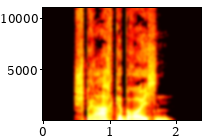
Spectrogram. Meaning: dative plural of Sprachgebrauch
- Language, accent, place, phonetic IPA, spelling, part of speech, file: German, Germany, Berlin, [ˈʃpʁaːxɡəˌbʁɔɪ̯çn̩], Sprachgebräuchen, noun, De-Sprachgebräuchen.ogg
